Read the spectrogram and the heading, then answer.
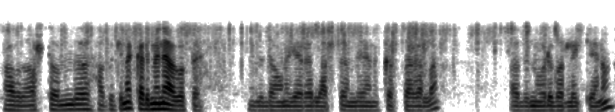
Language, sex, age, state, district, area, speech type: Kannada, male, 45-60, Karnataka, Davanagere, urban, conversation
